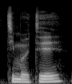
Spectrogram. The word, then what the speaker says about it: Timothée: So the way it was meant to be pronounced is Timothée. That's just the way it's spelled, but mm-hmm. that seems a lot to ask of people, particularly people with American palates.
